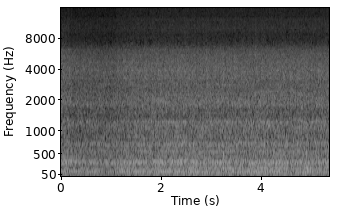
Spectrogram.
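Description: Quiet idle with an uneven, stumbling pulse instead of a smooth beat, the lumpy rhythm of a cylinder misfiring.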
